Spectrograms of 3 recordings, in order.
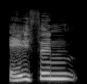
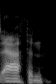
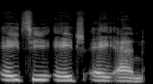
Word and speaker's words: Athan: Is it Ethan? Oh man, Ethan Kaliak Manis. Ethan Kaliak Manis. The last name was not bad. It's Athen. Athen. Oh, you can't throw Athen in there. It's spelled different than Athens, Georgia. It's for the viewers listening. It's Athan.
